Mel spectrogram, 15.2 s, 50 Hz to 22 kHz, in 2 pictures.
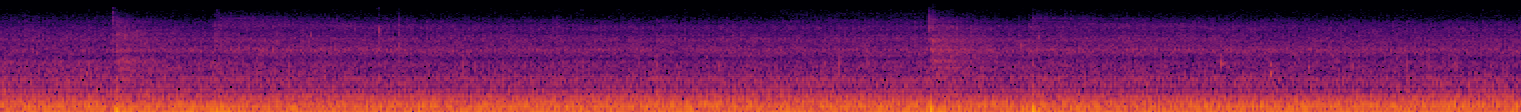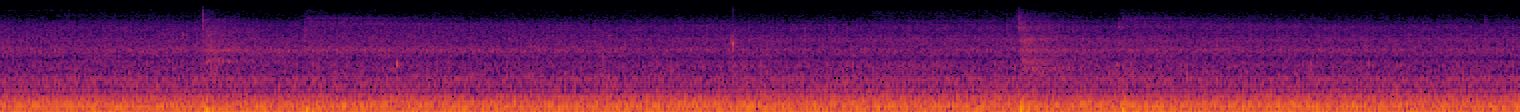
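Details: Home oxygen concentrator switched on for noise-level comparison against ambient room noise of about 43 dB: constant low hum and rumble with paired soft clicks every few seconds.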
